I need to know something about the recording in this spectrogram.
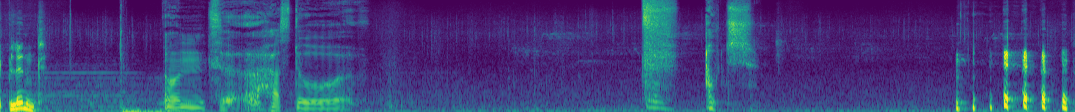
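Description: A man speaks calmly, up close.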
